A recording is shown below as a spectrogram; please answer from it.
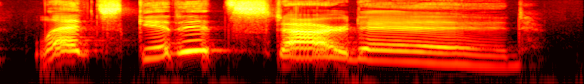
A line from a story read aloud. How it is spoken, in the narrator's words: Pizza Man exclaimed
